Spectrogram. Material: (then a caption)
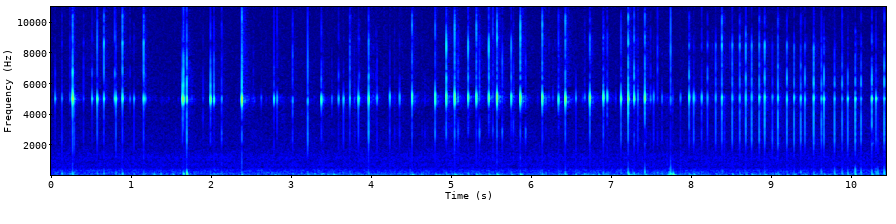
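Plastic. A small, filled plastic glitter bottle with a pink cap is tapped and scratched with long nails. A rapid stream of sharp, dry, bright clicks and scratchy rattles runs throughout, with a faint thin high tone underneath. Each tick cuts off almost instantly, with very little low end.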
